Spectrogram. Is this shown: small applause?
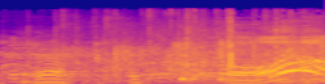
yes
